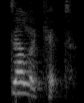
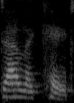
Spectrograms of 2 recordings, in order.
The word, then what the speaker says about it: delicate: nouns and some adjectives delicate don't say delicate that's a very common mistake chocolate a lot of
